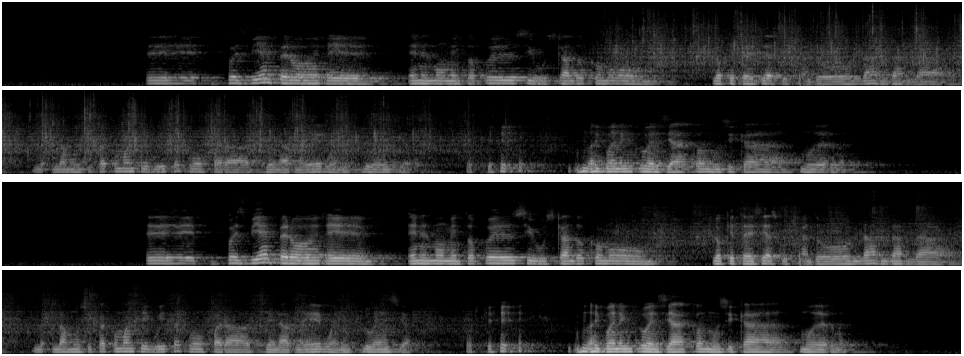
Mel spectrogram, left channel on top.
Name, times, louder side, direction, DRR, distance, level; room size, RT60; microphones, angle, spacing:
voice 1, 1.4-3.7 4.1-6.5 7.1-9.6 9.9-13.7 14.4-14.7 15.0-15.1 15.3-18.0, right 4 dB, 90° right, 6 dB, 0.6 m, -31 dB
Applause, 5.8-15.6 16.0-16.1, left 5 dB, 60° left, 1.0 m, -46 dB
11.5 x 4.5 x 8.2 m, 1.2 s
head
